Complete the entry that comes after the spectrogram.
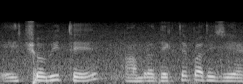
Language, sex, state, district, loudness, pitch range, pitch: Bengali, male, West Bengal, Dakshin Dinajpur, -16 LUFS, 160-200 Hz, 170 Hz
